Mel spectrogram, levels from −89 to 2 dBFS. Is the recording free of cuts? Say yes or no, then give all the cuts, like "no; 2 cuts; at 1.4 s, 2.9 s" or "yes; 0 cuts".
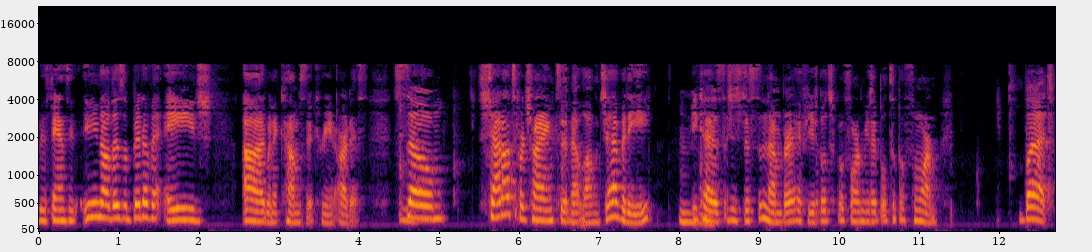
no; 7 cuts; at 2.8 s, 3.3 s, 6.0 s, 6.7 s, 8.6 s, 9.7 s, 10.4 s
